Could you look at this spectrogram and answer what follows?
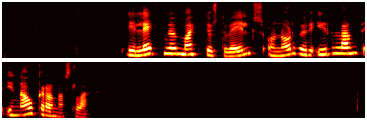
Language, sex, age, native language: Icelandic, female, 50-59, Icelandic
